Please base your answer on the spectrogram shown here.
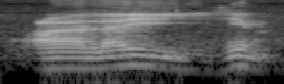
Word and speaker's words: عليهم: Kemudian alaihim masih terbaca lay, seharusnya alaihim alaihim.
